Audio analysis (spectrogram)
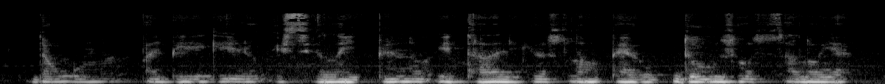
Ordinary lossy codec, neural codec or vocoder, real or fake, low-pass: MP3, 48 kbps; vocoder, 44.1 kHz, 128 mel bands every 512 samples, BigVGAN v2; fake; 19.8 kHz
